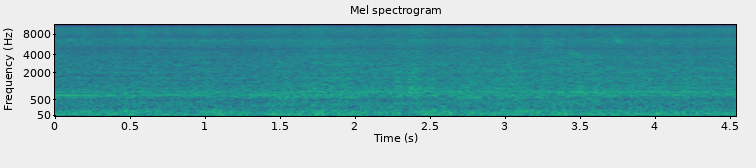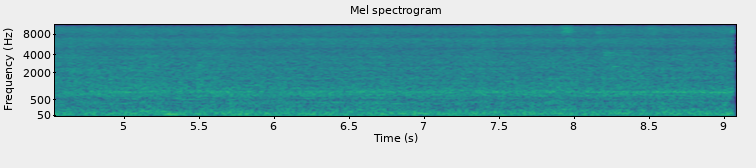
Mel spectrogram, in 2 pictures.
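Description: Interior running noise of a Kintetsu local commuter train in motion: a steady low rumble of wheels and running gear on the rails, heard from inside the carriage.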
